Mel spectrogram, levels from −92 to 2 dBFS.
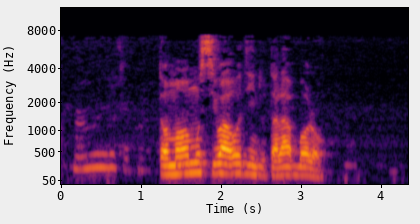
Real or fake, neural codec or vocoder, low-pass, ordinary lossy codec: real; none; 7.2 kHz; AAC, 48 kbps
